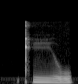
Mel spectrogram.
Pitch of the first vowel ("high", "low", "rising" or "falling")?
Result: low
